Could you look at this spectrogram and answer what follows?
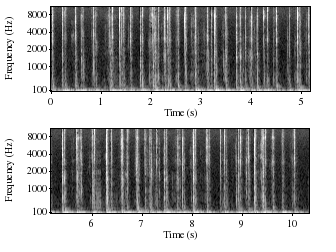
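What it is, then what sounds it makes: Plastic computer keyboard being typed on. Fingertips type rapidly on a full-size plastic computer keyboard with a colour-changing backlight. Each keystroke is a short, crisp, bright click that dies away almost instantly, and the clicks run in a steady stream for about ten seconds over a constant low hum.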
